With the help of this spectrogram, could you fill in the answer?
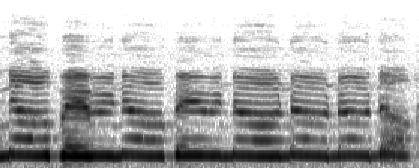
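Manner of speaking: high whiny mock sobbing pleas; imitating crying man. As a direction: wail like a caught cheater begging. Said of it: "like, crying".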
